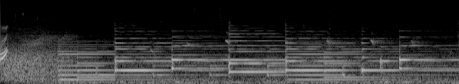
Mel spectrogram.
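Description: Soft instrumental music with sustained, harmonically rich notes changing every second or so, and no animal sounds.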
